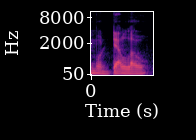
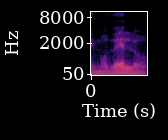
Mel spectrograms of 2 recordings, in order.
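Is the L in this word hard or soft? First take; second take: hard; soft. First: The L is pronounced hard. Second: The L is pronounced soft. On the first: The speaker calls it wrong. "Don't say Modelo" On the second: The speaker calls it right. "you got to soften the L"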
